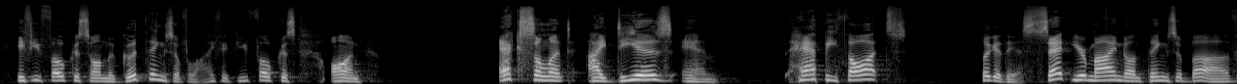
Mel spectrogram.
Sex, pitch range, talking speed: male, 130-195 Hz, 130 wpm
